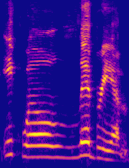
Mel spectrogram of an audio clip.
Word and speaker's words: equilibrium: So we have equilibrium, right?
